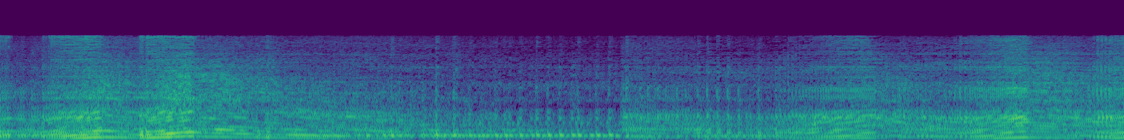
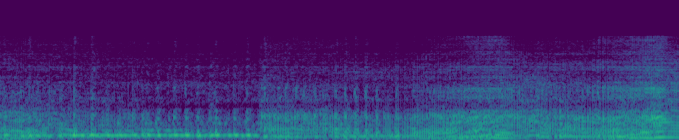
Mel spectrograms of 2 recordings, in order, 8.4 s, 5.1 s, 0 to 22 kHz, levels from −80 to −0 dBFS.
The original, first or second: first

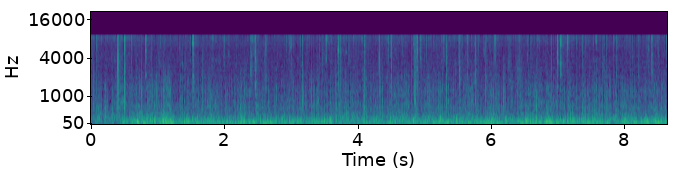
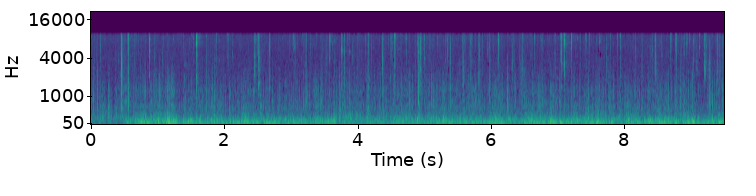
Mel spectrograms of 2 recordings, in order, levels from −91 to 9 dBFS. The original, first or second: second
